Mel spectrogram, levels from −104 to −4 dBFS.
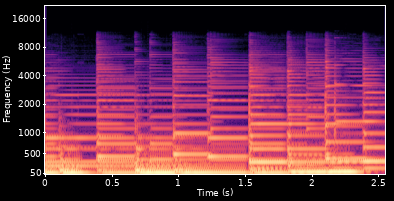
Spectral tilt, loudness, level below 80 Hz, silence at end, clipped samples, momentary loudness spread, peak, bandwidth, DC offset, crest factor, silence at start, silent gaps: -8.5 dB/octave; -13 LUFS; -12 dBFS; 0 s; under 0.1%; 4 LU; -2 dBFS; 6.8 kHz; under 0.1%; 10 dB; 0 s; none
